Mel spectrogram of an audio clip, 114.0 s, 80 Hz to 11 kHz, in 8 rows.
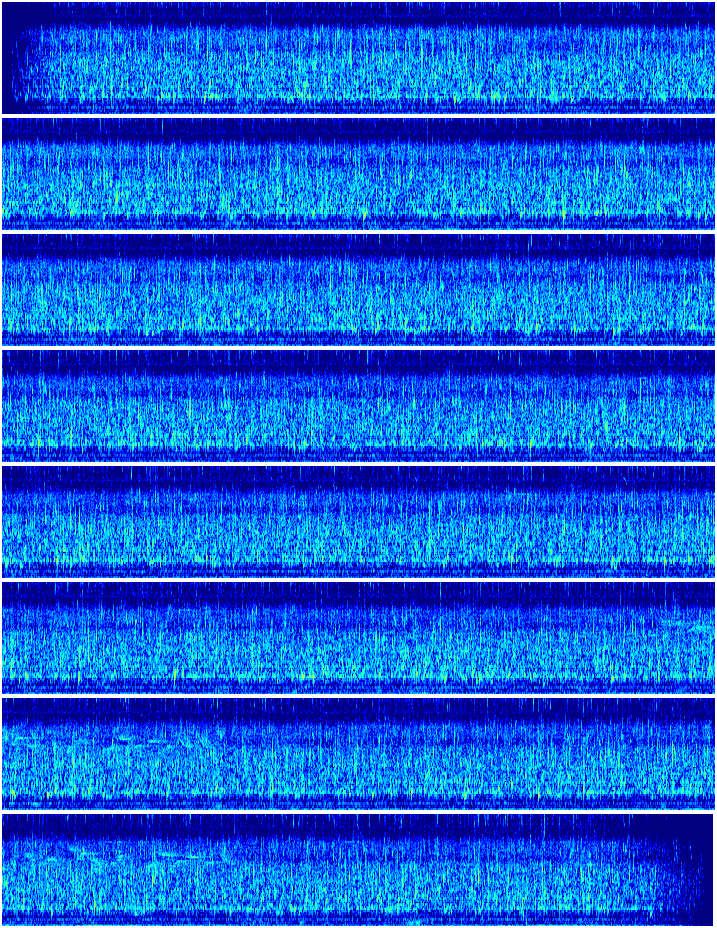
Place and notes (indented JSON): {
  "title": "乾溪, 成功里, Puli Township - Stream sound",
  "date": "2016-04-26 12:52:00",
  "description": "Stream sound\nBinaural recordings\nSony PCM D100+ Soundman OKM II",
  "latitude": "23.97",
  "longitude": "120.90",
  "altitude": "484",
  "timezone": "Asia/Taipei"
}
